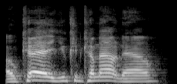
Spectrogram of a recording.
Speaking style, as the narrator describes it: Anthony shouted to Melissa

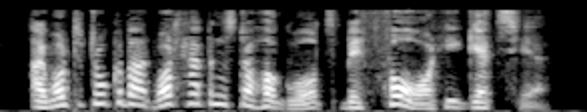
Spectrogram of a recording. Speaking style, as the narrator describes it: she said quickly

